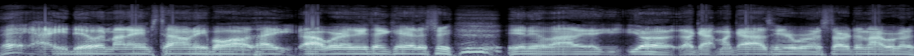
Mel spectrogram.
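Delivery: voice through covered tracheotomy. Retelling how a man with a tracheotomy greeted them, imitating Tony's tracheotomy voice. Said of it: "he has to like put his hand over it to talk".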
